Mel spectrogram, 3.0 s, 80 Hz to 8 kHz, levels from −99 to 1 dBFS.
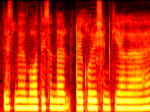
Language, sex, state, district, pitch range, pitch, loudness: Hindi, female, Punjab, Kapurthala, 190-200 Hz, 195 Hz, -13 LUFS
